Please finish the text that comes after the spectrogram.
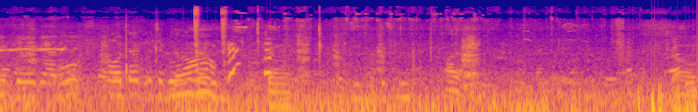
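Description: A tall racing dog barks in scattered short bursts at a dog show in Bathinda while several people talk loudly nearby.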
